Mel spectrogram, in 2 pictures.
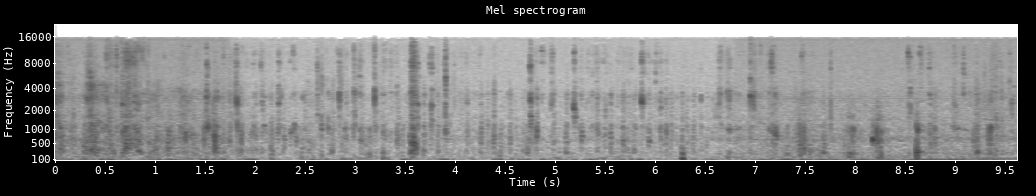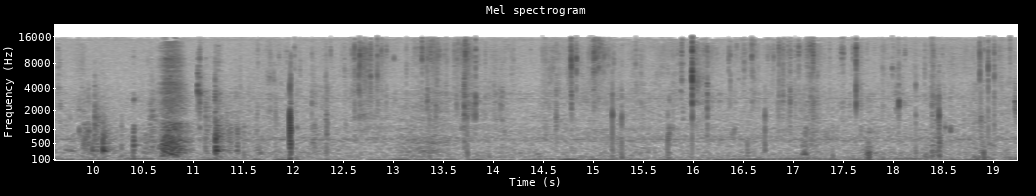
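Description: A person biting and chewing crispy chicharon bulaklak, deep-fried pork mesentery, close to the microphone: irregular crisp crunches and wet chewing, with a louder run of bites about eleven seconds in.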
